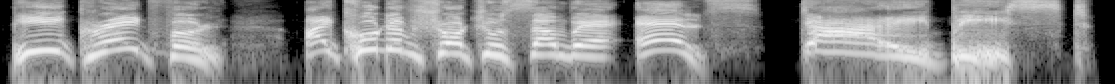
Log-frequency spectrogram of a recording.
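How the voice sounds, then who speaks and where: An actor playing a gleefully sadistic mad scientist doctor with a German accent, in a video game, gloating theatrically with cackling and shouting. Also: male voice, very high-pitched, lively intonation, slow, vocal fry, dry recording, studio quality, exaggerated voice. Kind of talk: video game character barks.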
